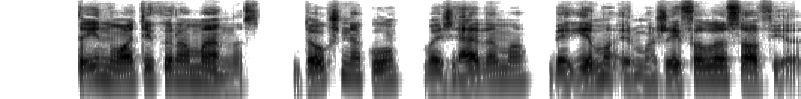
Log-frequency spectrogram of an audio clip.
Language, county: Lithuanian, Vilnius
